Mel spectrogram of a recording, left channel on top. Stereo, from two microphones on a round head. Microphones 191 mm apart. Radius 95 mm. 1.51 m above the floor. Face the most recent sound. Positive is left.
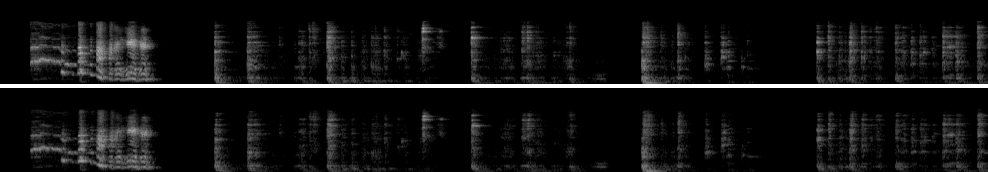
turn(degrees=55)  # may be behind; listen again after turning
